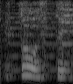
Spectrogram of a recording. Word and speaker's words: тосты: Но произносить нужно тосты. – Не только тамада должен знать, что правильно говорить тосты, тостов. – В этом слове ударение никогда не меняется.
